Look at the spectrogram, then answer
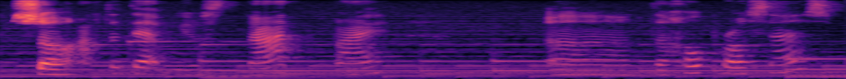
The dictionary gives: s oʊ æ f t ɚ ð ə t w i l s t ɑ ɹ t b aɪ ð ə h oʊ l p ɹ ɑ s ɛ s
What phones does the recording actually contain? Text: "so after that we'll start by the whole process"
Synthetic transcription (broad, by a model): s oʊ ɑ f t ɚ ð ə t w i w s t ɑ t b aɪ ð ə h oʊ l p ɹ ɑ s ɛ s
